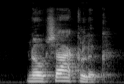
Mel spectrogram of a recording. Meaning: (adjective) necessary; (adverb) necessarily
- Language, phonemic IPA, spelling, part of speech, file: Dutch, /notˈzakələkˌhɛit/, noodzakelijk, adjective, Nl-noodzakelijk.ogg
